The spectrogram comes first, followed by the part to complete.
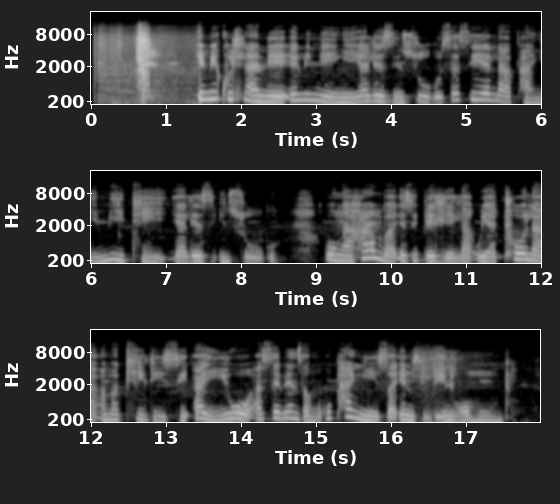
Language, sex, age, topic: North Ndebele, female, 25-35, health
